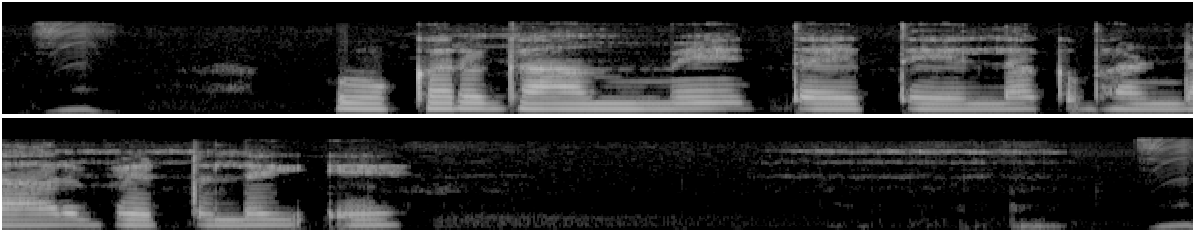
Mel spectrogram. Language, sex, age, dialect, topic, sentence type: Maithili, female, 25-30, Bajjika, banking, statement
